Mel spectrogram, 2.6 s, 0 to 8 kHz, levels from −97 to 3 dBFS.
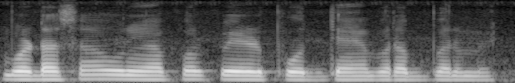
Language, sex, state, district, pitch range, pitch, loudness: Hindi, male, Uttar Pradesh, Shamli, 135-145 Hz, 140 Hz, -16 LUFS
